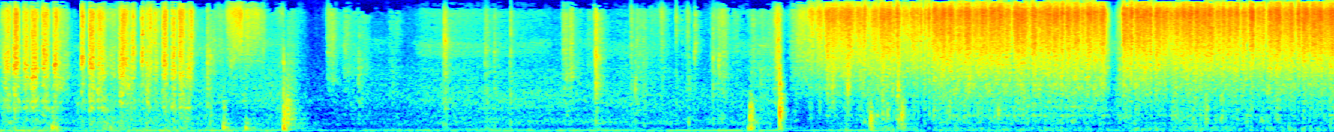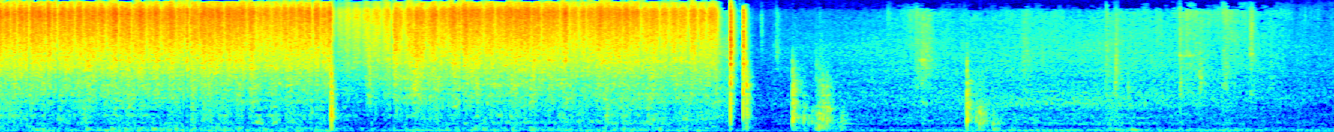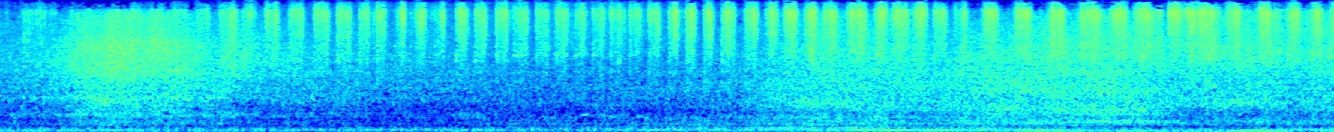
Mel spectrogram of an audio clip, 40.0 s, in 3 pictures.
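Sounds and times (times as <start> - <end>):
sandpaper scrubbing wood: 7.9 - 20.7, 28.9 - 40.0.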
